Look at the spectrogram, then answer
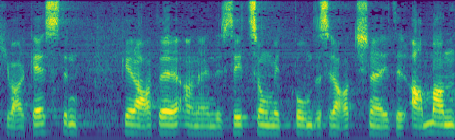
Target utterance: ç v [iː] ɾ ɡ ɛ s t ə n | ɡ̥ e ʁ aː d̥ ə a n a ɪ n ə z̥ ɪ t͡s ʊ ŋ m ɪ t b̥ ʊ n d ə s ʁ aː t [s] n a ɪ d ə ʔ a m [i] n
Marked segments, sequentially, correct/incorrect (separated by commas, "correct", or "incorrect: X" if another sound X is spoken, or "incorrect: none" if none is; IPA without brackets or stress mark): incorrect: aː, incorrect: ʃ, incorrect: a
